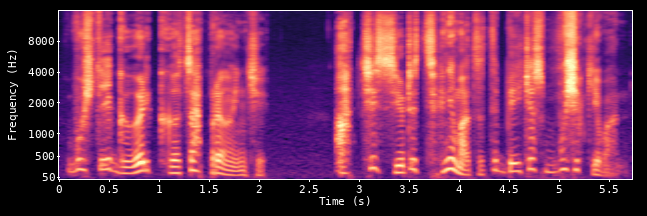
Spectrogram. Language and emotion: Kashmiri, disgusted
